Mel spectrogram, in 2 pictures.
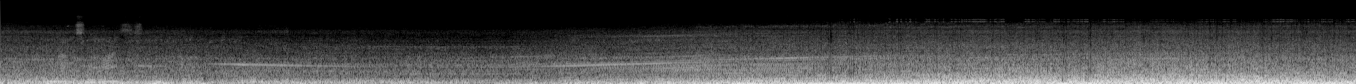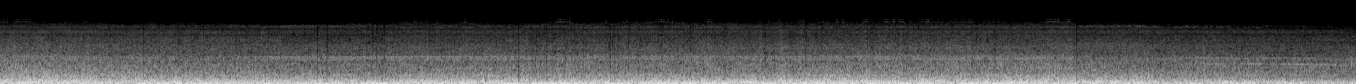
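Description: A 2017 Yamaha MT-09 motorcycle engine drones on a test ride, rising through the revs and then holding a loud, steady roar mixed with wind rush.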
